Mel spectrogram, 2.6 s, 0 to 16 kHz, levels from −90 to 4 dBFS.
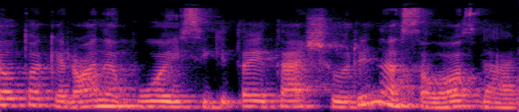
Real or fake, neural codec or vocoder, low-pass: real; none; 14.4 kHz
